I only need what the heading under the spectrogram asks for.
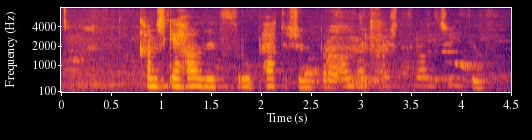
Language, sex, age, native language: Icelandic, female, 11, Icelandic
